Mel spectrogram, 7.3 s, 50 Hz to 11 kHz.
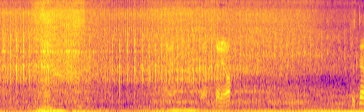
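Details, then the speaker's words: Honda K20 engine (K-swapped Civic) at rough idle, irregular deep knock about four per second from mid-block; owner not convinced it's rod bearings, suspects piston slap; teardown later showed oil and coolant mixing, engine declared dead. "so i'm not convinced it is the rod bearings 100 could well be pissed and slap like brock suggested because it does sound like the noise is somewhere in the middle here sounds higher than the bottom lower than the very top"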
